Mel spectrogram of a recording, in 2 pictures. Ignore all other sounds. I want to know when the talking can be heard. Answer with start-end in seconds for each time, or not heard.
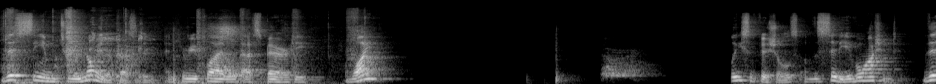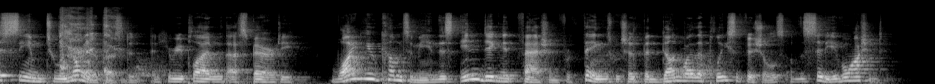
0.0-3.8, 7.3-18.1.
